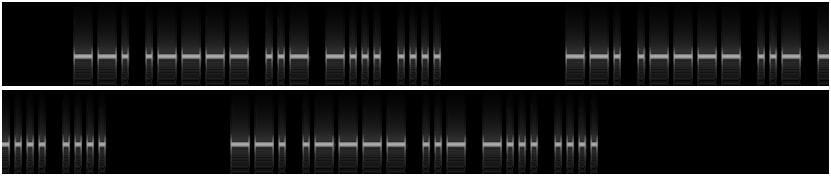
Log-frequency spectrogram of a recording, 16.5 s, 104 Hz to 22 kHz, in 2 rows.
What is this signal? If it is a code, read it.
Morse code, heard as a keyed tone, about 21 wpm, 700 Hz. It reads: G1UBH G1UBH G1UBH
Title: DXCC-100 Call Signs - 5 Characters - Repeated 3x - 20wpm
